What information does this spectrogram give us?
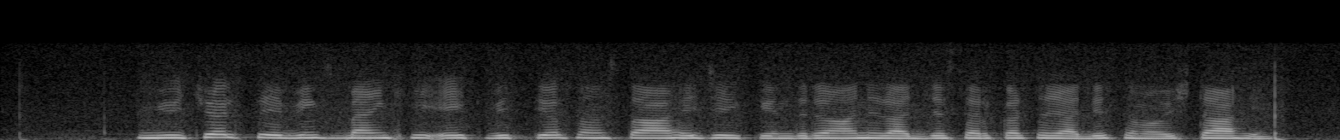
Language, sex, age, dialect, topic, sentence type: Marathi, female, 18-24, Northern Konkan, banking, statement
